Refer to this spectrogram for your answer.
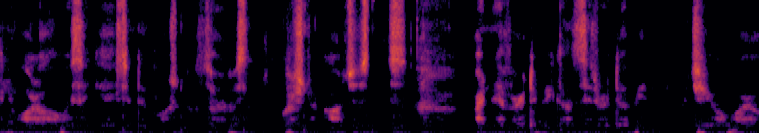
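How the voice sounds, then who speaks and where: Whispering at a moderate pace, the voice competes with noticeable background noise. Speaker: devotional reader. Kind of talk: religious text reading. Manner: whispered.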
